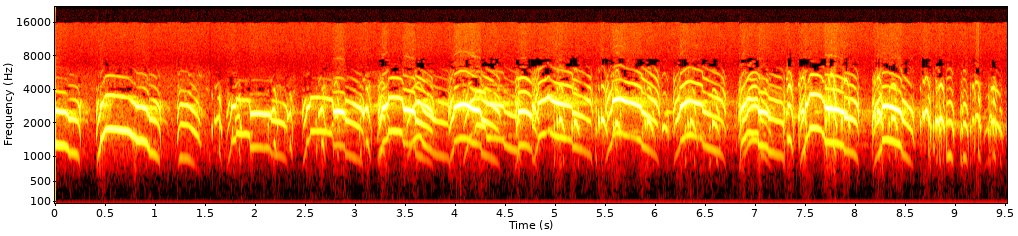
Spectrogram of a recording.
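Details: Long-tailed Skuas (Stercorarius longicaudus) calling: a busy overlapping stream of shrill, nasal, arched notes, rising and falling, about one or two a second, several birds at once.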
